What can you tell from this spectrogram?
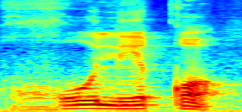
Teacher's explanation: خا کو موٹا اور قاف کو ساکن کرتے ہوئے قلقلہ کرنا ہے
